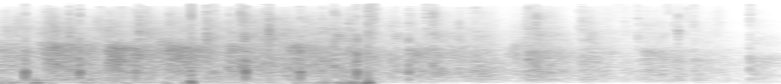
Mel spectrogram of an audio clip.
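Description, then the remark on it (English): A church crowd applauds its volunteers steadily, a dense patter of many hands clapping at once, fairly quiet overall and easing off slightly toward the end, with no voices heard over it. “Yeah, can we get a round of applause for all of our volunteers?”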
